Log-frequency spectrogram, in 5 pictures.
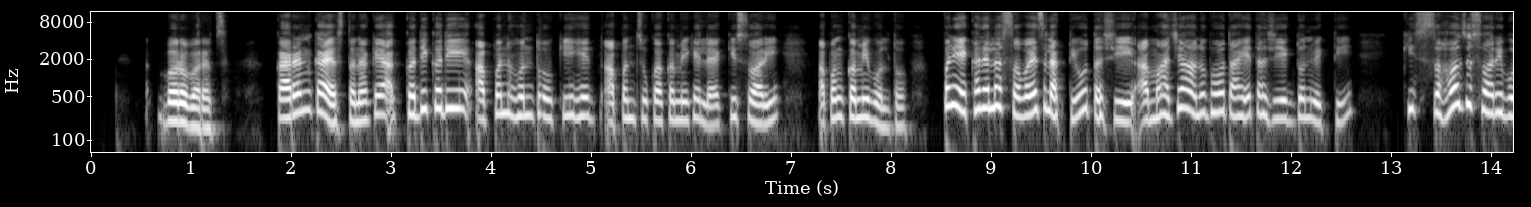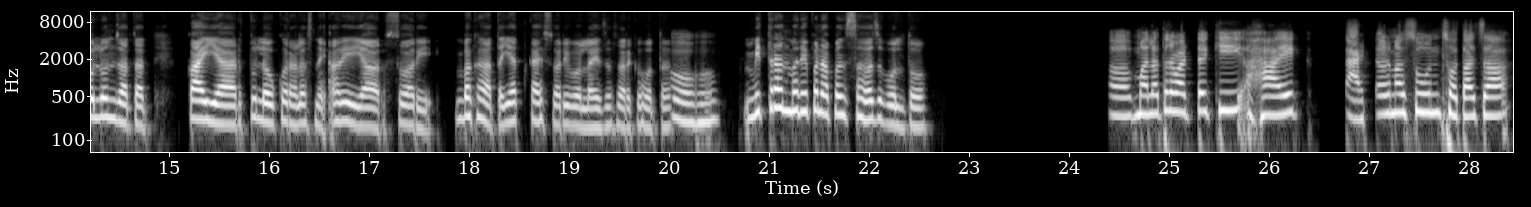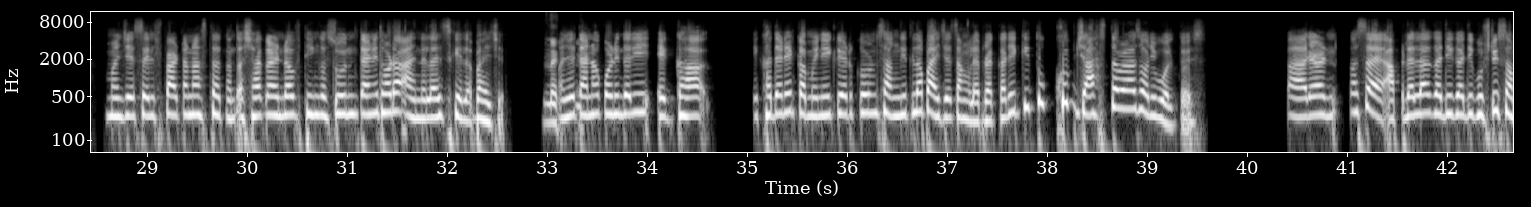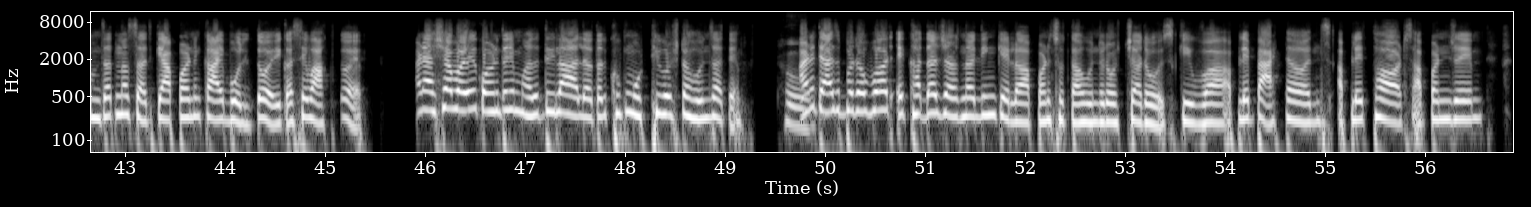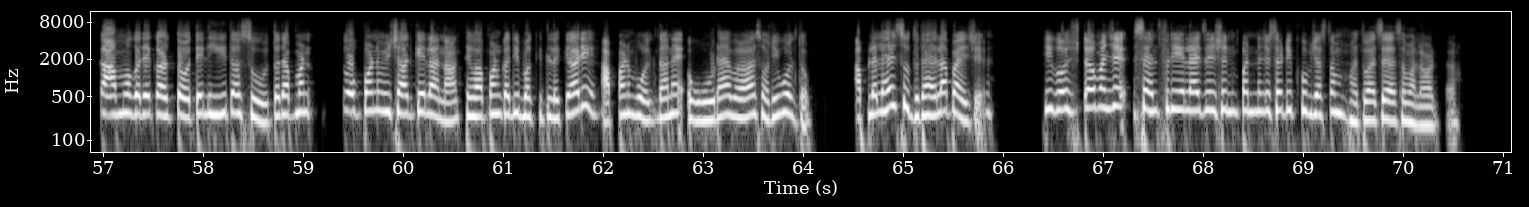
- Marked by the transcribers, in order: tapping; in English: "पॅटर्न"; in English: "सेल्फ पॅटर्न"; in English: "काइंड ऑफ थिंग"; in English: "ॲनलाइज"; in English: "कम्युनिकेट"; in English: "जर्नलिंग"; in English: "पॅटर्न्स"; in English: "थॉट्स"; in English: "सेल्फ रियलाईझेशन"
- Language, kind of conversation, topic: Marathi, podcast, अनावश्यक माफी मागण्याची सवय कमी कशी करावी?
